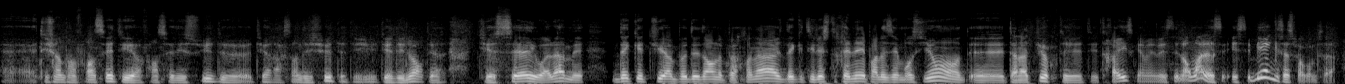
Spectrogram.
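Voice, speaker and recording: Gravelly low man with an Argentine accent. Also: animated, a little fast, darkish tone. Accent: Argentine Spanish. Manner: thoughtful, repeats words while searching for them. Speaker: opera singer guest. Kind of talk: relaxed interview talk. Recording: voice from a distant mic.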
